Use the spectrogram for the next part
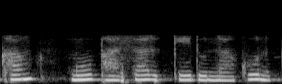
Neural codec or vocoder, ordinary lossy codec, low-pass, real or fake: vocoder, 22.05 kHz, 80 mel bands, WaveNeXt; AAC, 16 kbps; 7.2 kHz; fake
